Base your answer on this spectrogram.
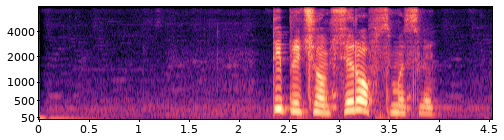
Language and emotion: Russian, angry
